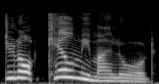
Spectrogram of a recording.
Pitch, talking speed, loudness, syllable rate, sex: 225 Hz, 225 wpm, -16 LUFS, 4.1 syllables/s, female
